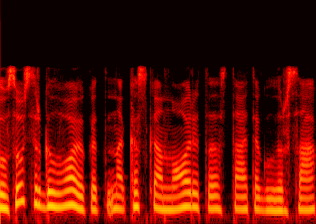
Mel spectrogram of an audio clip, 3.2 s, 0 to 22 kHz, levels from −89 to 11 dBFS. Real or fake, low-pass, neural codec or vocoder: real; 7.2 kHz; none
